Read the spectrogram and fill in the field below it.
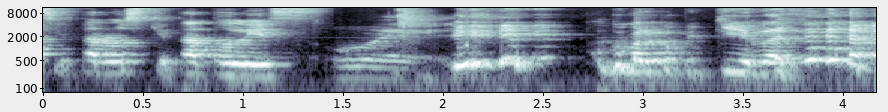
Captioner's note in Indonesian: tertawa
